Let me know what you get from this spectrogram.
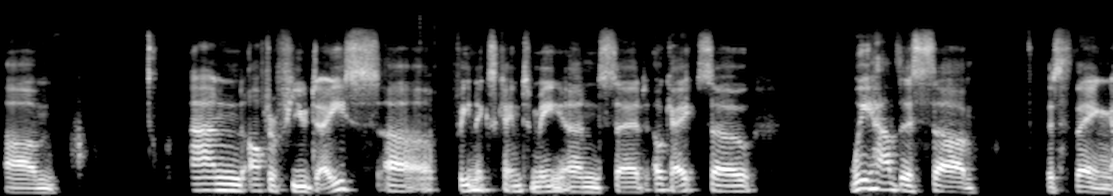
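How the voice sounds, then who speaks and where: A man with a non-American accent recounting things casually and haltingly as a podcast guest. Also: deep voice.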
